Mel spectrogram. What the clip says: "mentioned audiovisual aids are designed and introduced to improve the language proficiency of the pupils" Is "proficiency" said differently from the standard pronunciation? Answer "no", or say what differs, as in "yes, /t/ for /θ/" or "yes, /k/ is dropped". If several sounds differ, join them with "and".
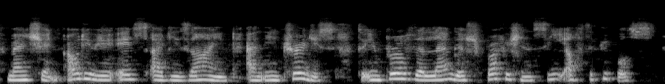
no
